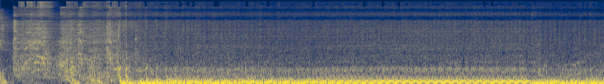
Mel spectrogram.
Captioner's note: bike engine rumbling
